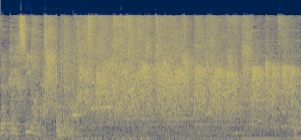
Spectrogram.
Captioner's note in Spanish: Aplausos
